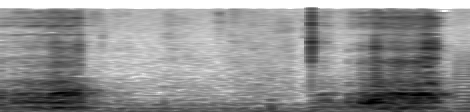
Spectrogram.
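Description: Heavy flat file rasping across the sterling silver base of a bezel cup, cutting away the excess sheet: two strokes, one at the start and one near the end.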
